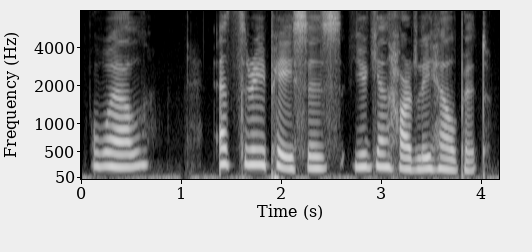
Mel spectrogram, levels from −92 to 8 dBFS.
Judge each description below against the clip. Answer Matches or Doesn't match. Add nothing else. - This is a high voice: Matches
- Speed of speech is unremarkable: Doesn't match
